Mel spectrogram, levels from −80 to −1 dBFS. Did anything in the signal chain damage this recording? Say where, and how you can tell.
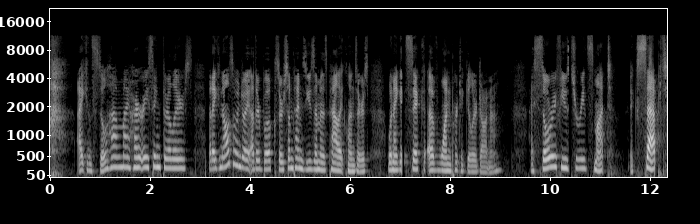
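Yes. Low-delay AAC compression affects the whole clip, likely from the codec stage of a call path such as AAC-ELD at a low rate near 32 kbps. The speech sounds rough and grainy, with noise filling the gaps between harmonics and a thin, synthetic-sounding top band. Short transform frames resolve pitch harmonics poorly, and at this bitrate the encoder can't spend enough bits to keep them clean.

AAC frame loss with muting, a network-stage fault, appears at 7.03 to 7.10 s and again at 10.37 to 10.44 s. Each is a soft-edged gap of about 60 ms, the first after "palate cleansers when I" and before "sick of one particular", the second after "I still" and before "to read smut". Lost frames were decoded as silence, and the overlapping windows faded the sound out and back in.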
